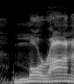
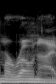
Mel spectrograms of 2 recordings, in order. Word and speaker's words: Moroni: So in 1823, 3 years later, Smith was visited by the angel Moroni. I think it's actually pronounced Moroni, but it's more fun to say Moroni.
